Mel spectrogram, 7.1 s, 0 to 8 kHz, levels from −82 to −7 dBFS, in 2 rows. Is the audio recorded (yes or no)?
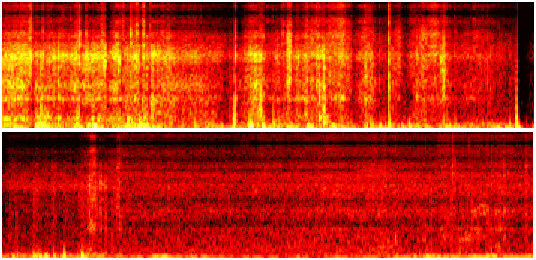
yes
